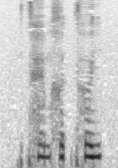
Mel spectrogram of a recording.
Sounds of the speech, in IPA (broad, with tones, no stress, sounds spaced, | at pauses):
t̪ʰ ɛ̤˨˩ m x ə˨˩ t̚ t̪ʰ ə˧ j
